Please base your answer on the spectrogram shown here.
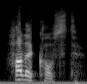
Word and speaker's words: Holocaust: 哈，a very large amount of destruction 哈，Holocaust。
